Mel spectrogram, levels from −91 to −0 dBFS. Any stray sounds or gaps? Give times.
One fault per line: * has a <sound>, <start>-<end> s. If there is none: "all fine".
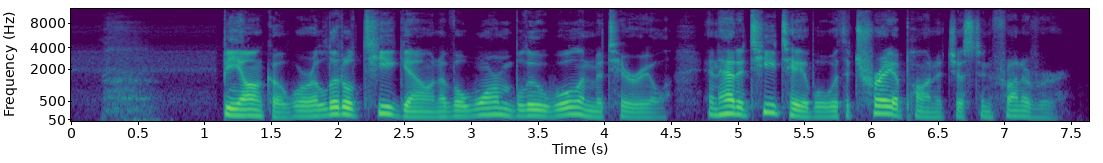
* has a breath, 0.2-0.8 s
